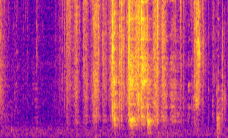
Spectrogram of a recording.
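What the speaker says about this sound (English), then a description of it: "the way I cut onions quick is just to take off the ends" A knife trims the ends off an onion on a board, a few close, crisp clicks and scraping taps in quick succession, fairly loud and without speech.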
